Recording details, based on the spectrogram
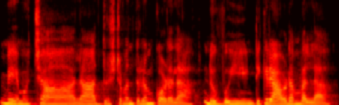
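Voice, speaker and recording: A woman voicing a fretful older mother in a cartoon story, melodramatic and drawn-out. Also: lowish voice, voice pushed down, lightly acted. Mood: pleased. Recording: long hall-like reverb.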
